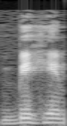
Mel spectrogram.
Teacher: میم ساکن کے بعد واو آیا ہے، اظہار شفی ہوگا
